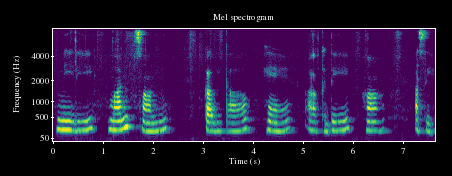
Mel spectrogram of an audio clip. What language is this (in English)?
Punjabi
